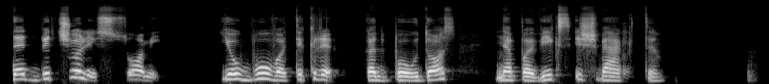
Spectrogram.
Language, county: Lithuanian, Vilnius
